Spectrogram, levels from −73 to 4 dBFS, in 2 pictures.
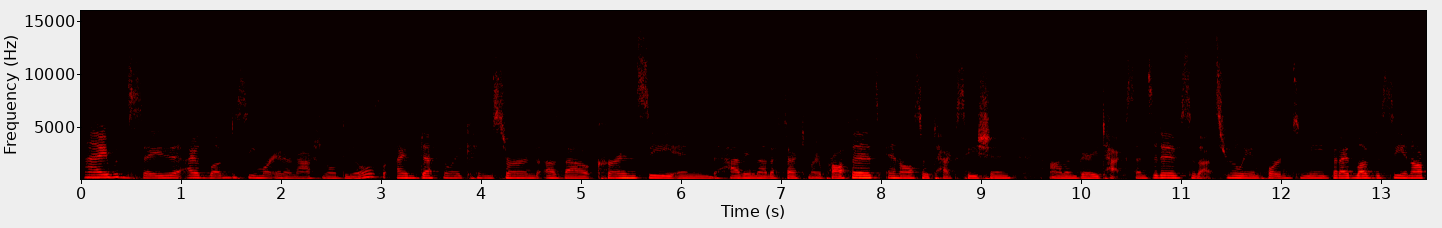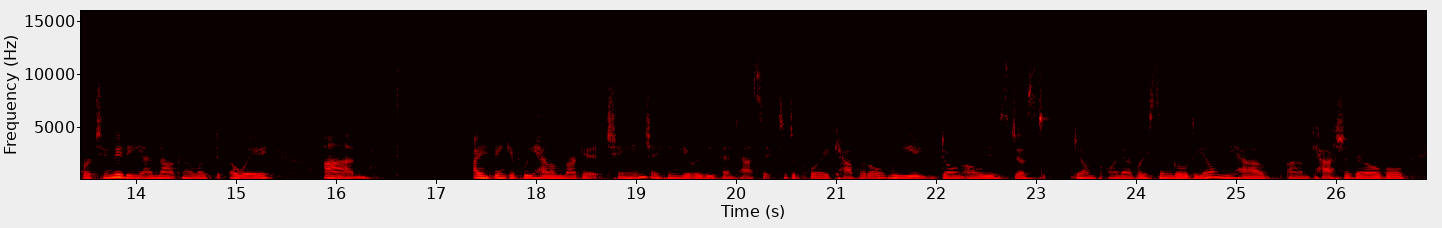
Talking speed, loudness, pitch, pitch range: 180 wpm, -48 LUFS, 190 Hz, 180-205 Hz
